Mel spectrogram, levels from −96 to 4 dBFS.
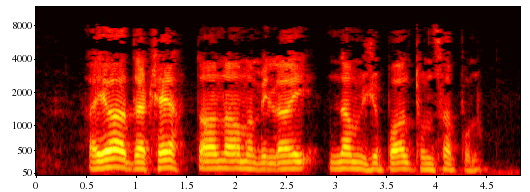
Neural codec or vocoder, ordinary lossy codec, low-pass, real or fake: vocoder, 22.05 kHz, 80 mel bands, Vocos; MP3, 32 kbps; 9.9 kHz; fake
